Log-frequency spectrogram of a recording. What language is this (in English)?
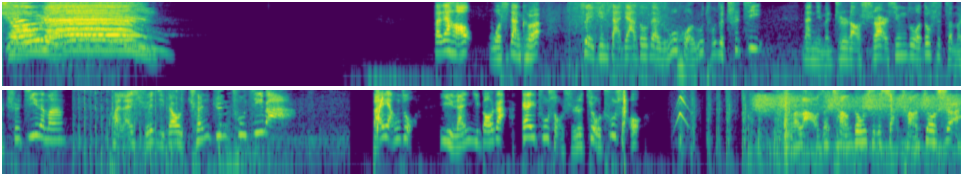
Chinese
